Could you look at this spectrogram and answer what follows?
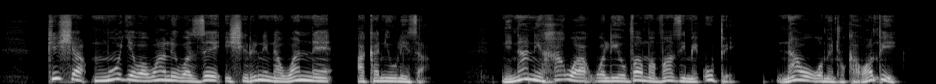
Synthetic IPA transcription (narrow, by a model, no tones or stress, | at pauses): kiʃam̩mɔʄawawalɛwazɛːʔiʃiɾininawan̩ːɛ | akaniuliza̰ | ninanihawawaliɔvaːmavazimɛʔupɛ̰ | naɔwamɛtɔka̰wapi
